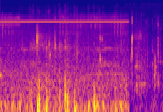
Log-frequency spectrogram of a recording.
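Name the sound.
horse hooves clip-clopping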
